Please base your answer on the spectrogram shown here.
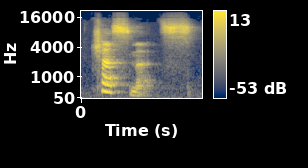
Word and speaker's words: chestnuts: Other common words in the English language with a silent T: mortgage, Christmas, chestnuts. These you'll just have to memorize.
